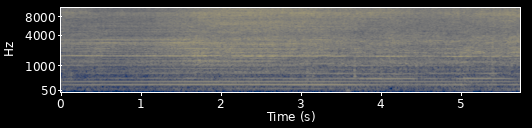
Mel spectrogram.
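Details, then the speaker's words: Volvo 740 petrol, unstarted for about 20 years, after fresh super unleaded added; owner unsure the fuel pump worked as relays often fail: steady faint electric hum with a thin whine, no pulsing or clatter; fuel pump running normally. "It's running us. I can hear pumps running now. Ah. Yeah, that the fuel pump's running or something's"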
